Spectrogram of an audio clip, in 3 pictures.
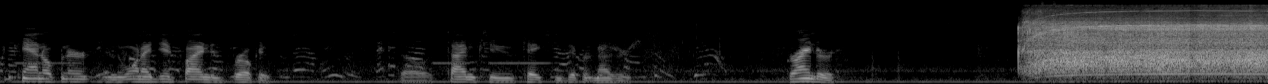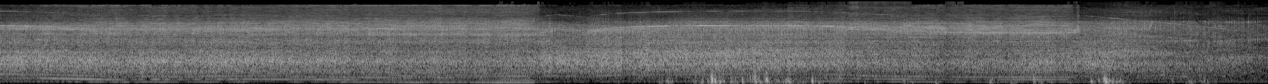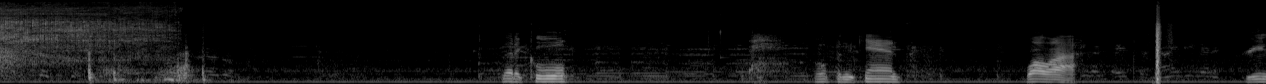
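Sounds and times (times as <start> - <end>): angle grinder cutting metal: 10.2 - 27.2.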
